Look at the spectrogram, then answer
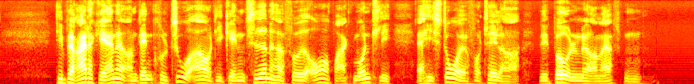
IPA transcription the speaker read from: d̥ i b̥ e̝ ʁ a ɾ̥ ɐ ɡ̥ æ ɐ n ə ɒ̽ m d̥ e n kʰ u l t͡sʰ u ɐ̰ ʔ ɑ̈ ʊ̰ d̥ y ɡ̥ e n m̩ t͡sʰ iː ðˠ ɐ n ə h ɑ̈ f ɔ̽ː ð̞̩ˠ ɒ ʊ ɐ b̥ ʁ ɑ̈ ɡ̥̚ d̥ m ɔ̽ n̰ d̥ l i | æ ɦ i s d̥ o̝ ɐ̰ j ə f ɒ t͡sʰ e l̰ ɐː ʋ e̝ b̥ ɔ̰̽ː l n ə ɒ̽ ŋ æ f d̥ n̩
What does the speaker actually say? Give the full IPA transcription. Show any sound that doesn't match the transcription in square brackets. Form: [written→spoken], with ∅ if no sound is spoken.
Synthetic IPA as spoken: d̥ i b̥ e̝ ʁ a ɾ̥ ɐ ɡ̥ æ ɐ n ə ɒ̽ m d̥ e n kʰ u l t͡sʰ u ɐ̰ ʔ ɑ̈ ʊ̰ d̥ [y→i] ɡ̥ e n m̩ t͡sʰ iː ðˠ ɐ n ə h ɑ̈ f ɔ̽ː ð̞̩ˠ ɒ ʊ ɐ b̥ ʁ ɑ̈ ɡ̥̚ d̥ m ɔ̽ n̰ d̥ l i | æ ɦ i s d̥ o̝ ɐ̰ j ə f ɒ t͡sʰ e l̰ ɐː ʋ e̝ b̥ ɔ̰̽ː l n ə ɒ̽ [ŋ→m] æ f d̥ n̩

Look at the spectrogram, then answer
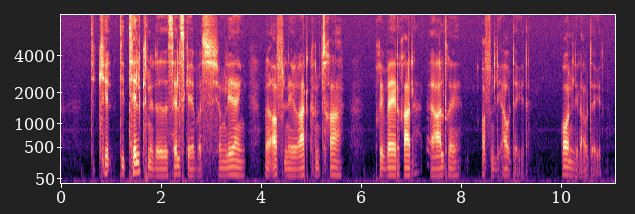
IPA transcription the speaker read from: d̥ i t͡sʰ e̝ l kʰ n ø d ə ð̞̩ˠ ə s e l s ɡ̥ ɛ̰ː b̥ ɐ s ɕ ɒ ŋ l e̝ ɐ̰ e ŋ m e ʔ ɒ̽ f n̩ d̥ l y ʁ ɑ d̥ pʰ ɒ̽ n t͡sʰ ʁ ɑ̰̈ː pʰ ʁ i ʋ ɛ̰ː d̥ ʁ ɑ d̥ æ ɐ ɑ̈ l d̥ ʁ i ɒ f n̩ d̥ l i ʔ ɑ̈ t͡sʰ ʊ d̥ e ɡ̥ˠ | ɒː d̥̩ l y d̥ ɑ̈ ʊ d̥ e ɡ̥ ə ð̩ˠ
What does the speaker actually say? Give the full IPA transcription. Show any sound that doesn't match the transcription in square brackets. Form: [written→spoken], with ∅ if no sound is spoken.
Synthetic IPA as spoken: d̥ i t͡sʰ e̝ l kʰ n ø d ə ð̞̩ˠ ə s e l s ɡ̥ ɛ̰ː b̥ ɐ s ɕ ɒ ŋ l e̝ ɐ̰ e ŋ m e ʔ ɒ̽ f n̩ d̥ l [y→i] ʁ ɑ d̥ [pʰ→kʰ] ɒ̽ n t͡sʰ ʁ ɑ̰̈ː pʰ ʁ i ʋ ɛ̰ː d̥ ʁ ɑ d̥ æ ɐ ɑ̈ l d̥ ʁ i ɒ f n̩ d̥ l i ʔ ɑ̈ [t͡sʰ→∅] ʊ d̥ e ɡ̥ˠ | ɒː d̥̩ l [y→i] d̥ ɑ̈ ʊ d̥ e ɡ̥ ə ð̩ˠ

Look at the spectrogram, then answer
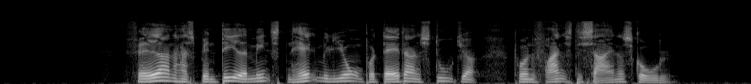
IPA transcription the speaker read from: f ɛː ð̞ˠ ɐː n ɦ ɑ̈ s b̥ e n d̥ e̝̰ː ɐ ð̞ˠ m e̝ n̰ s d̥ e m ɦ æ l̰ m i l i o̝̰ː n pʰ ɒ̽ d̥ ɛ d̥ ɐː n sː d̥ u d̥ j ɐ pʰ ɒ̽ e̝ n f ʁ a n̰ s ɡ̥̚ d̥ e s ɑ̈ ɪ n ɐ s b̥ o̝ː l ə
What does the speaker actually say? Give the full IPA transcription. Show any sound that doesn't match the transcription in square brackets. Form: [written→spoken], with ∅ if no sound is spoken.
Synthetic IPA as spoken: f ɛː ð̞ˠ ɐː n ɦ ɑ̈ s b̥ e n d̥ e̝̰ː ɐ ð̞ˠ m e̝ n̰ s d̥ e [m→n] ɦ æ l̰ m i l i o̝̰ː n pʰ ɒ̽ d̥ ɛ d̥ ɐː n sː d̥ u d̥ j ɐ pʰ ɒ̽ e̝ n f ʁ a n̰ s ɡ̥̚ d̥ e s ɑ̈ ɪ n ɐ s [b̥→ɡ̥] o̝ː l ə

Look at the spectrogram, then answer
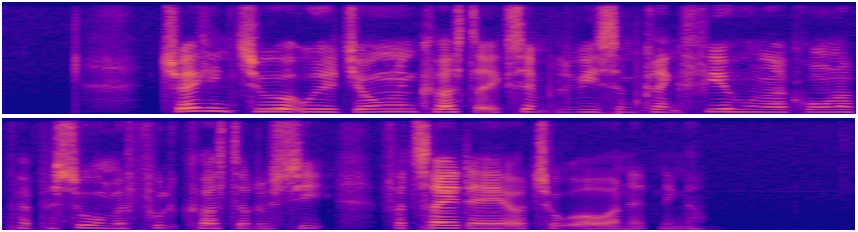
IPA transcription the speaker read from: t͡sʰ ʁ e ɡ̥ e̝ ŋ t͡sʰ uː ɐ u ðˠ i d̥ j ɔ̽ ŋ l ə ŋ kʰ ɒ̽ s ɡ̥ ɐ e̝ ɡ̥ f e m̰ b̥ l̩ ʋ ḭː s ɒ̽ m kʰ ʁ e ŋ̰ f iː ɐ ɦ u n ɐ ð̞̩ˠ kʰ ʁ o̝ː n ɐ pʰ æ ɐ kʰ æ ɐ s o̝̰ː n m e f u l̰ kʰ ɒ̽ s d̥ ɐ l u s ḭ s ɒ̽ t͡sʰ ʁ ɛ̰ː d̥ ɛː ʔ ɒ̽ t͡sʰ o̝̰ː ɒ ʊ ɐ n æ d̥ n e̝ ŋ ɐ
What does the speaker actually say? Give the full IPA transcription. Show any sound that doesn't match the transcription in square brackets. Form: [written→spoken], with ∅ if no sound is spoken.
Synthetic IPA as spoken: t͡sʰ ʁ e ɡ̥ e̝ ŋ t͡sʰ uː ɐ u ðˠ i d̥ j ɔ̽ ŋ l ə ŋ kʰ ɒ̽ s [ɡ̥→d̥] ɐ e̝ ɡ̥ [f→s] e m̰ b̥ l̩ ʋ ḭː s ɒ̽ m kʰ ʁ e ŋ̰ f iː ɐ ɦ u n ɐ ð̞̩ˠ kʰ ʁ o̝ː n ɐ pʰ æ ɐ [kʰ→pʰ] æ ɐ s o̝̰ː n m e f u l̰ kʰ ɒ̽ s d̥ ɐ l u s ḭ [s→f] ɒ̽ t͡sʰ ʁ ɛ̰ː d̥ ɛː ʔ ɒ̽ t͡sʰ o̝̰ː ɒ ʊ ɐ n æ d̥ n e̝ ŋ ɐ

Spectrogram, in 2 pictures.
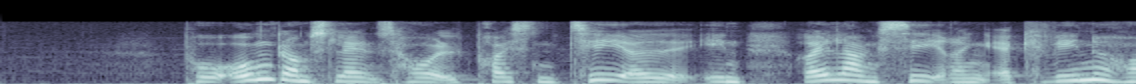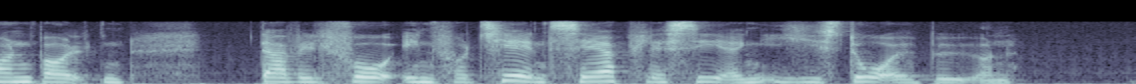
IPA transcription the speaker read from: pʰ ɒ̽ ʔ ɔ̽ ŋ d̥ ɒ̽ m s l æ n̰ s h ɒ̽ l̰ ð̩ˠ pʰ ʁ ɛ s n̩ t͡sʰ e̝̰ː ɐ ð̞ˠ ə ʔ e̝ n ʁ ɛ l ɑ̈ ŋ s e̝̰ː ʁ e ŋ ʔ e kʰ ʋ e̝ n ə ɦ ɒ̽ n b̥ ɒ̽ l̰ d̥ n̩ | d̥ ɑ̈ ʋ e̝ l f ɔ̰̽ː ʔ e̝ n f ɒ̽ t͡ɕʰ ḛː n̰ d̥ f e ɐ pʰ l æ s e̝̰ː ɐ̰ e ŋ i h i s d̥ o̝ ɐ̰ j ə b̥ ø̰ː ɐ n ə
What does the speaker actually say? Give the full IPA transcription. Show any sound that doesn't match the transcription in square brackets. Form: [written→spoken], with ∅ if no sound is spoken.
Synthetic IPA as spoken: pʰ ɒ̽ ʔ ɔ̽ ŋ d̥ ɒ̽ m s l æ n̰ s h ɒ̽ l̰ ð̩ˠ pʰ ʁ ɛ s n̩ t͡sʰ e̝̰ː ɐ ð̞ˠ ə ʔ e̝ n ʁ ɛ l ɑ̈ ŋ s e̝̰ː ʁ e ŋ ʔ [e→æ] kʰ ʋ e̝ n ə ɦ ɒ̽ n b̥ ɒ̽ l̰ d̥ n̩ | d̥ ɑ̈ ʋ e̝ l f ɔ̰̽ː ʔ e̝ n f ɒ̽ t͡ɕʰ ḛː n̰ d̥ [f→s] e ɐ pʰ l æ s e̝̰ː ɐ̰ e ŋ i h i s d̥ o̝ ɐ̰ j ə b̥ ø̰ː ɐ n ə

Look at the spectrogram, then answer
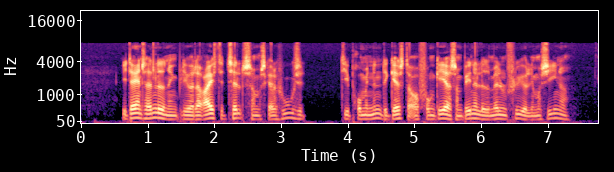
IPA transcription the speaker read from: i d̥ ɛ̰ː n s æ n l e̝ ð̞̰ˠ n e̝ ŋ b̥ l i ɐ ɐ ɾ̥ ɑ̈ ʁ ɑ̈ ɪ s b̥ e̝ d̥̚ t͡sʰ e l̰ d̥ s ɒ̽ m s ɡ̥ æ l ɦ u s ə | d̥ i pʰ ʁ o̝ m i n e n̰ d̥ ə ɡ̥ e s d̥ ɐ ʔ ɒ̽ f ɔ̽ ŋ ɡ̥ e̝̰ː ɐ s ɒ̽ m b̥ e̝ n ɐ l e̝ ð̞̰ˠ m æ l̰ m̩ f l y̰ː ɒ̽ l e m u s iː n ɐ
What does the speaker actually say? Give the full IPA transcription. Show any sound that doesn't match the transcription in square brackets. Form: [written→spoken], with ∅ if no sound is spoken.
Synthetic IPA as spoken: i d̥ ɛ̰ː n s æ n l e̝ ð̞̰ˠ n e̝ ŋ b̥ l i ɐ ɐ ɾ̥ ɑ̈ ʁ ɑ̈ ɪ s [b̥→d̥] e̝ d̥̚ t͡sʰ e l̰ d̥ s ɒ̽ m s ɡ̥ æ l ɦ [u→uː] s ə | d̥ i pʰ ʁ o̝ m i n e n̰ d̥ ə ɡ̥ e s d̥ ɐ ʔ ɒ̽ f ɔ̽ ŋ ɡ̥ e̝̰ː ɐ s ɒ̽ m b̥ e̝ n [ɐ→ə] l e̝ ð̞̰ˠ m [æ→e] l̰ m̩ f l y̰ː ɒ̽ l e m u s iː n ɐ

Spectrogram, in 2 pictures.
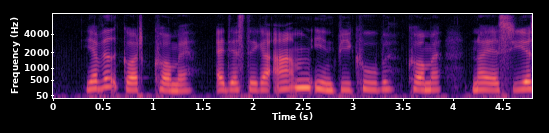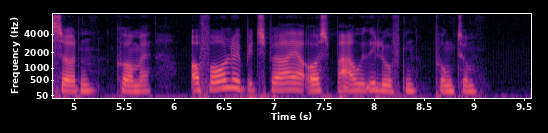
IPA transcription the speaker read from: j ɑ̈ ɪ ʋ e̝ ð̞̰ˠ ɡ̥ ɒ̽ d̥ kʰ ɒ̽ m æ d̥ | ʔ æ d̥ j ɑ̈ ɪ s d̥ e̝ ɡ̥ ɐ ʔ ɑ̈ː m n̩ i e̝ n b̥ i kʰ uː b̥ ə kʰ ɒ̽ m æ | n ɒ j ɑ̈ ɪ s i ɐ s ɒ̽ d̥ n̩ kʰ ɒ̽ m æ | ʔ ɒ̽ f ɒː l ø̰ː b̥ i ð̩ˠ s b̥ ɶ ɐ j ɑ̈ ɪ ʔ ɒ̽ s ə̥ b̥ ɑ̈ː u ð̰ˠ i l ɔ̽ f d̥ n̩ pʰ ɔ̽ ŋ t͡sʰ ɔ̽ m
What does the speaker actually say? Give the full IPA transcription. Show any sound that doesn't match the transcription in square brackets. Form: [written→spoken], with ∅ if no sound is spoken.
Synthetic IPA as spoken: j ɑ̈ ɪ ʋ e̝ ð̞̰ˠ ɡ̥ ɒ̽ d̥ kʰ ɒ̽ m æ [d̥→∅] | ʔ æ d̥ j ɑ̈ ɪ s d̥ e̝ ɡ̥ ɐ ʔ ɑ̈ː m n̩ i e̝ n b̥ i kʰ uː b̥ ə kʰ ɒ̽ m æ | n ɒ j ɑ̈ ɪ s [i→iː] ɐ s ɒ̽ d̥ n̩ kʰ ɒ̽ m æ | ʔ ɒ̽ f ɒː l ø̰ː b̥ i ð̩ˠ s b̥ ɶ ɐ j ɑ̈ ɪ ʔ ɒ̽ s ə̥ b̥ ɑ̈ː u ð̰ˠ i l ɔ̽ f d̥ n̩ pʰ ɔ̽ ŋ t͡sʰ ɔ̽ m

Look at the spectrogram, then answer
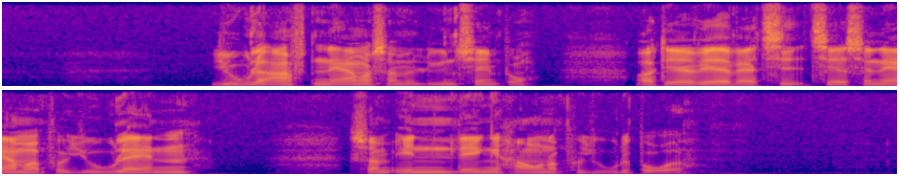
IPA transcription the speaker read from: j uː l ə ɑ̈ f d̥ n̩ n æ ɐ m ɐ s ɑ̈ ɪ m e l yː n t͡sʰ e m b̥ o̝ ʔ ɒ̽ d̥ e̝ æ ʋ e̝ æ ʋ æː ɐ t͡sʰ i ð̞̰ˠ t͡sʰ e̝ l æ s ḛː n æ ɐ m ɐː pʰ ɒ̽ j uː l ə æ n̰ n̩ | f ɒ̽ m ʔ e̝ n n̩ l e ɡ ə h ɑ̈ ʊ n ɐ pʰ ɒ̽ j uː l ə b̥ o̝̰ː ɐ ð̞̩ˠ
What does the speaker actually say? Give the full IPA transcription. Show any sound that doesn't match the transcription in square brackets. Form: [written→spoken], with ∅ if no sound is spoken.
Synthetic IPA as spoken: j uː l ə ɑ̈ f d̥ n̩ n æ ɐ m ɐ s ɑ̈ ɪ m e l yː n t͡sʰ e m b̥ o̝ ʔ ɒ̽ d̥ e̝ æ ʋ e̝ æ ʋ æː ɐ t͡sʰ i ð̞̰ˠ t͡sʰ e̝ l æ s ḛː n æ ɐ m ɐː pʰ ɒ̽ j uː l ə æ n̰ n̩ | [f→s] ɒ̽ m ʔ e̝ n n̩ l e [ɡ→ŋ] ə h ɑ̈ ʊ n ɐ pʰ ɒ̽ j uː l ə b̥ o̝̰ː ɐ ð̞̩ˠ

